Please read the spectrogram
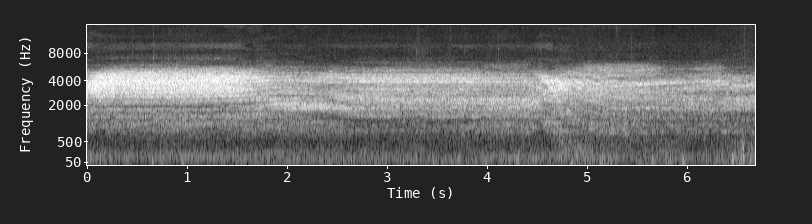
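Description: A steady, high-pitched hiss like static, which comes on abruptly and eases a little after about two seconds.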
